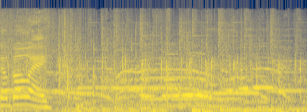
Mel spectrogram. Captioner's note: applause and cheering cont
